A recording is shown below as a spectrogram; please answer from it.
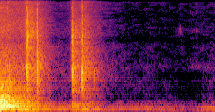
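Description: A few computer keyboard keystrokes in the first second, typing a short name, then quiet.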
